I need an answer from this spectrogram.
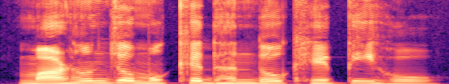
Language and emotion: Sindhi, neutral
